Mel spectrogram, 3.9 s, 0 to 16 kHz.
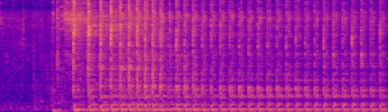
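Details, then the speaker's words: Royal Enfield Bullet (BS6) single, noise appears after warming up, owner says it is now much quieter during service check: fires up into heavy steady thump about three and a half beats a second with a rough edge underneath; warm-engine noise, cause not confirmed. "ਤਾਂ ਠੀਕ ਆ ਮਤਲਬ ਲਾ ਕਰਦਾ pinch ਚ ਆਵਾਜ ਆਉਂਦੀ ਬਹੁਤ ਘੱਟ ਆਉਂਦੀ"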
